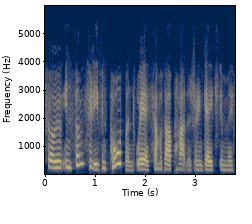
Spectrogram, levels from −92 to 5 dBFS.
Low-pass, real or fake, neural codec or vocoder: 5.4 kHz; fake; codec, 24 kHz, 0.9 kbps, WavTokenizer, small release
